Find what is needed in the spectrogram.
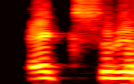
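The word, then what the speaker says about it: X-ray: पड़ेगा ना, एन एक्स, क्योंकि एक्स का प्रोनाउंसिएशन कहां से शुरू हो रहा है? एक्स।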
